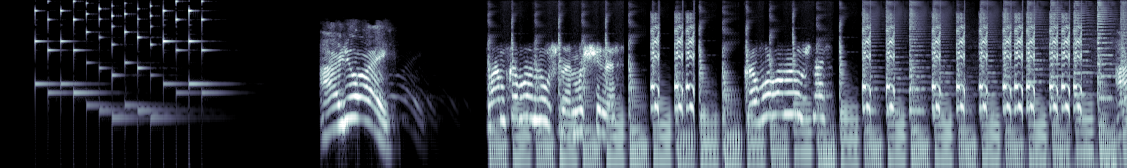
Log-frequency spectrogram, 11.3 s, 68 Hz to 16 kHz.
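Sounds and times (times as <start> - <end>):
phone ringing for an incoming call: 0.4 - 2.6, 8.6 - 11.0
speech: 3.2 - 4.0, 4.9 - 11.2.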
